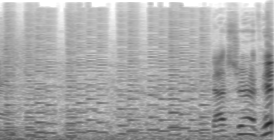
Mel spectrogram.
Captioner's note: electronic victory sound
